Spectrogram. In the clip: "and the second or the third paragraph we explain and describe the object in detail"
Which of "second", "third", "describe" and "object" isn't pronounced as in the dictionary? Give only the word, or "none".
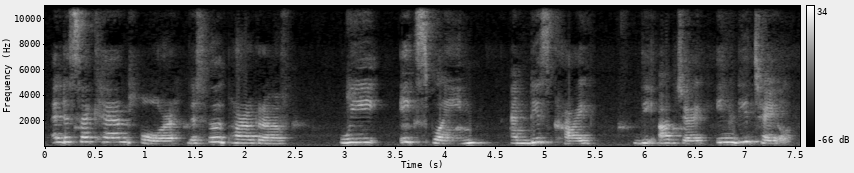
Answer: third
